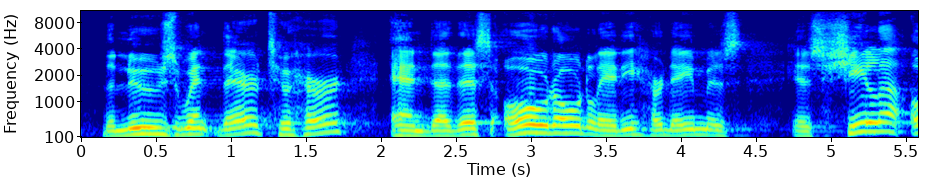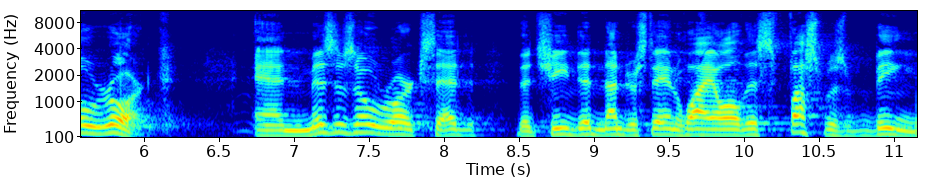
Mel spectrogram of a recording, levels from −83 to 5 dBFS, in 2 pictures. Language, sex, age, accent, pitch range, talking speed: English, male, 60-79, American, 145-210 Hz, 170 wpm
